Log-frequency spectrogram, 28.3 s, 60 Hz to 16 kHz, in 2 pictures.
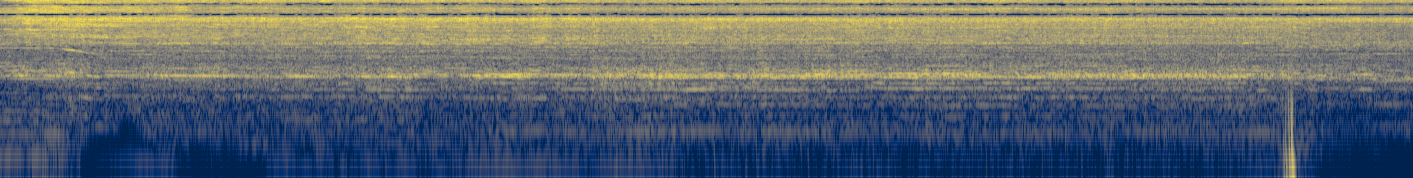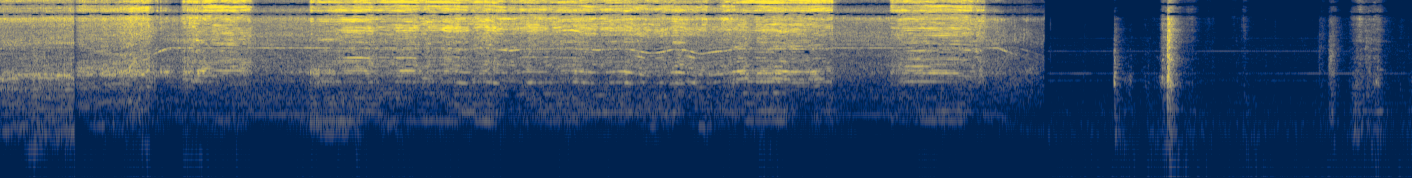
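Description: Angle grinder with a thin cut-off wheel cutting through rectangular steel tubing clamped in a vise: a steady, loud whining grind lasting about 24 seconds with a couple of brief dips and one sharp click midway. It then stops, followed by a few short knocks.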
